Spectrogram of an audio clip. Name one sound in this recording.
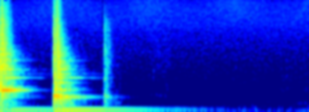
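A hand drum is struck a few times and rings out.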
